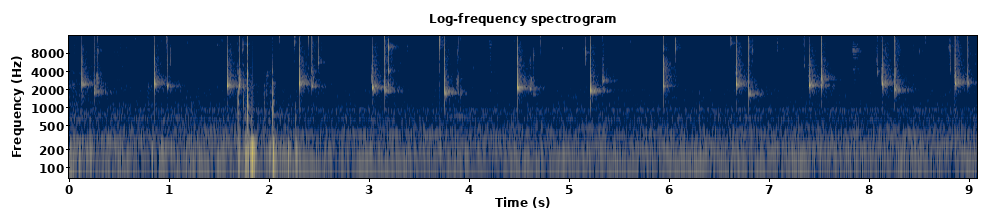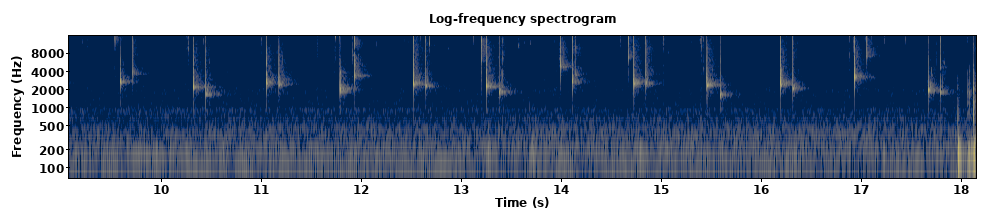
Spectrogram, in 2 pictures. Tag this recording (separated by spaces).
bath dripping leaking bathroom water leak tap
